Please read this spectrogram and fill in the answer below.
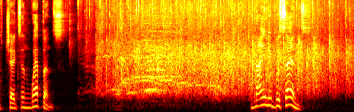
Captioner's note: applause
